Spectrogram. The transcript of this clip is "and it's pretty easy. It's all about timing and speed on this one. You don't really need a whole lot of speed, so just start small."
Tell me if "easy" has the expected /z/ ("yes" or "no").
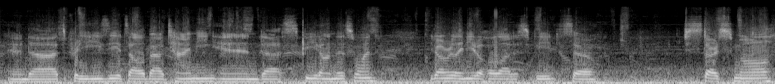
yes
